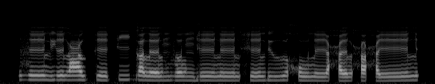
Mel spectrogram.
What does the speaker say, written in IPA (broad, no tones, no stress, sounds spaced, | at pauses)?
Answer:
z eː l j e l ʕ ɯ k e k i ɡ a l ɛ l n z ʌ l ŋ ɡ eː l eː l x e l ɾʲ ɯː χ u l eː ħ ɛ l ħ ʌ ħ eː l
